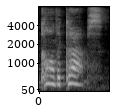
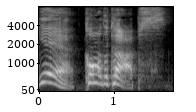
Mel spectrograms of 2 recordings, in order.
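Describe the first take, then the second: First: High-pitched mock cry for help; high, held-back retold yell; imitated yell. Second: High, loud, drawn-out mock holler; slow, high-pitched imitation of a shout; imitated shout. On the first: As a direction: mimic a woman yelling, without full volume. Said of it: "she's yelling". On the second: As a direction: stretch it out like a man hollering. Man echoes the yelled request.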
